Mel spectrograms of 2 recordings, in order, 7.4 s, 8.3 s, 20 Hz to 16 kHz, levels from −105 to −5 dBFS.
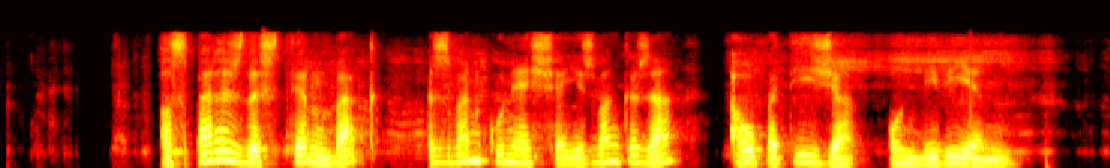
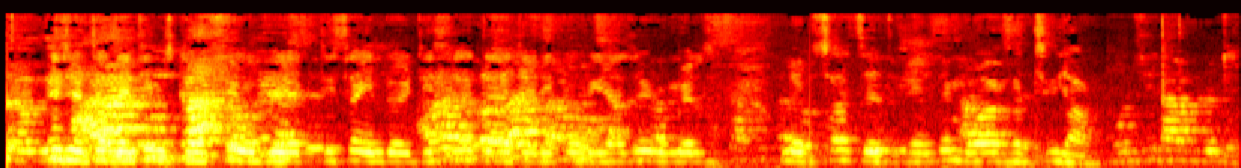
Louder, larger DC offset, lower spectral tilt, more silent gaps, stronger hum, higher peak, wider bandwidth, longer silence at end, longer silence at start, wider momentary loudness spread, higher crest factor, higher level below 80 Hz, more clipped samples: about the same, -21 LUFS vs -21 LUFS; neither; first, -6.5 dB/octave vs -4.5 dB/octave; first, 4.72-4.77 s vs none; neither; about the same, -2 dBFS vs -2 dBFS; second, 7.8 kHz vs 11.5 kHz; first, 0.65 s vs 0.05 s; first, 1.05 s vs 0.05 s; second, 9 LU vs 16 LU; about the same, 18 dB vs 20 dB; about the same, -58 dBFS vs -60 dBFS; neither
